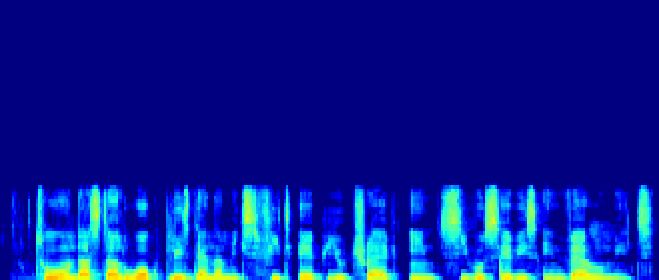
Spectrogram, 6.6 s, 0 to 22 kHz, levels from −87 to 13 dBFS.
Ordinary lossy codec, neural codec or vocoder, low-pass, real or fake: none; none; 7.2 kHz; real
